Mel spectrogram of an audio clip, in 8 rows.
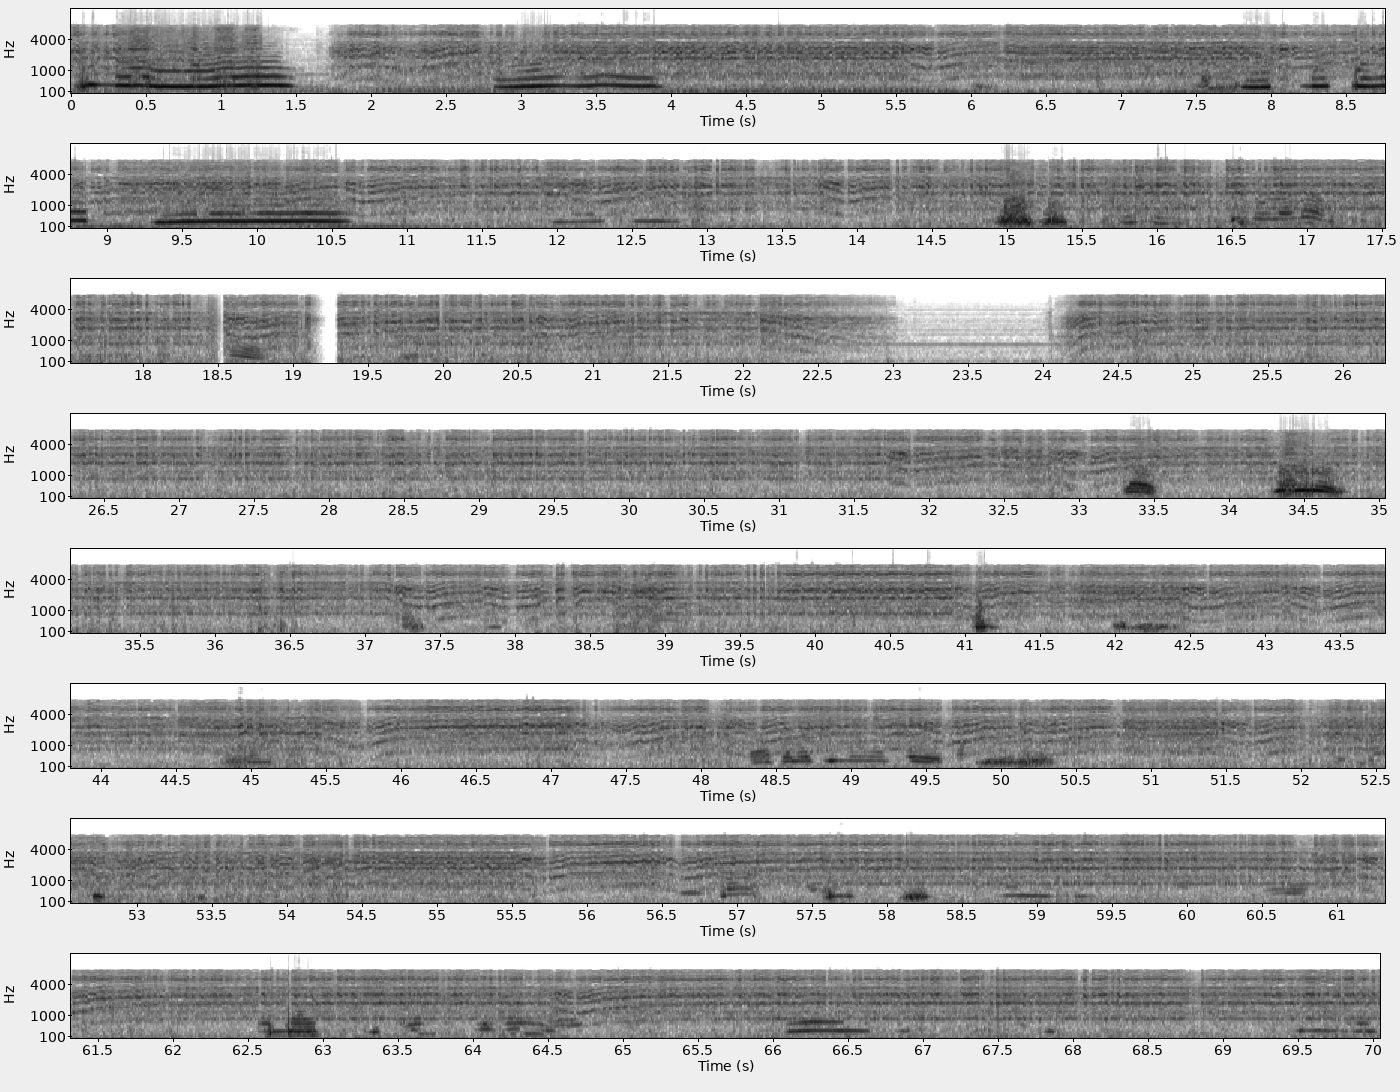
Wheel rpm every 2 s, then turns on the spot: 130, 170, 200, 200, 170, 200, 210, 210, 230, 210, 200, 110, 130, 240, 230, 230, 190, 230, 220, 210, 210, 170, 200, 180, 170, 180, 200, 200, 190, 230, 220, 230, 220, 230, 230.
none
